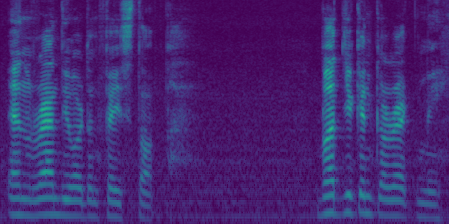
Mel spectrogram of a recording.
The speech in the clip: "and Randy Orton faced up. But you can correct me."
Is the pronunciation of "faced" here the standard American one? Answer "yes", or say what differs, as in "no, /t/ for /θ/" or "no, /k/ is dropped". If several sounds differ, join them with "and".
yes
